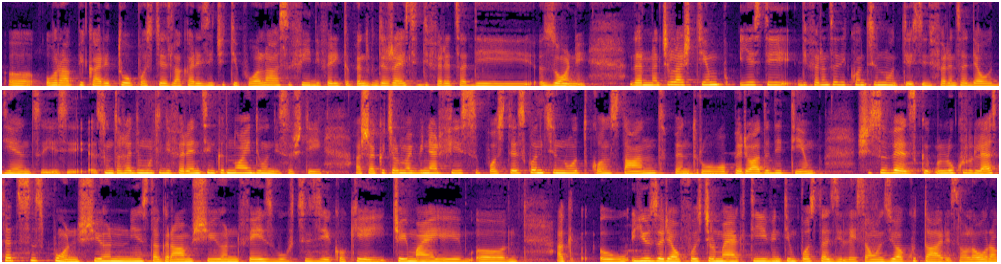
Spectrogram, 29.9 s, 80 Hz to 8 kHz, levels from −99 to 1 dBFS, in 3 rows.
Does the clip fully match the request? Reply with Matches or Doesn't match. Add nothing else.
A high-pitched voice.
Matches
